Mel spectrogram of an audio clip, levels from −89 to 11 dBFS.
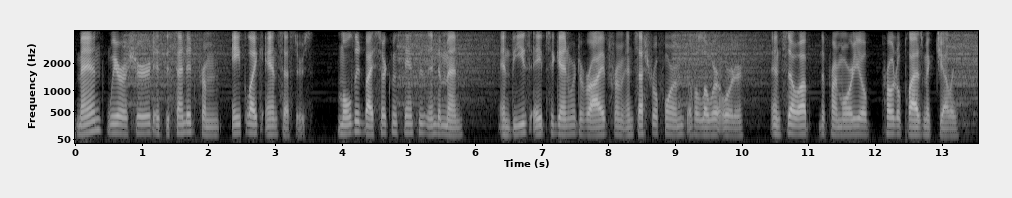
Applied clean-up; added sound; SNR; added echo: none; Hi-hat; 18 dB; none.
